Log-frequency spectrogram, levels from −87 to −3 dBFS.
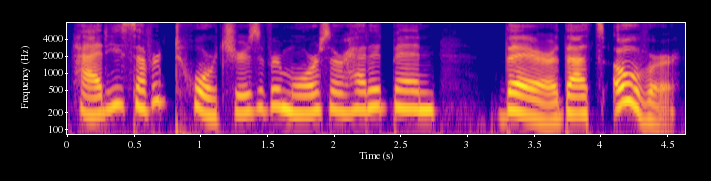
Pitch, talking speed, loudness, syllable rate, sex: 220 Hz, 170 wpm, -18 LUFS, 5.4 syllables/s, female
